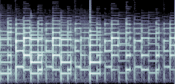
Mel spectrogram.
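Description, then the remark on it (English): An electric guitar plays a quick run of bright, effects-laden notes, several per second with short gaps between them. The playing is loud and steady, with no voices. “And she loves playing the electric guitar.”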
